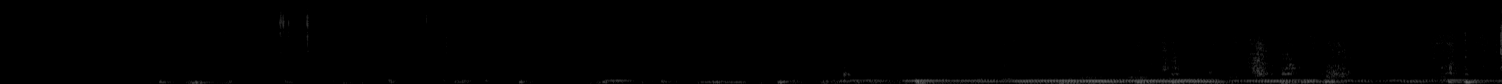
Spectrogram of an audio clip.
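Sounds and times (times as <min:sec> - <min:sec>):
small clicks and taps of tools: 0:01.9 - 0:05.4.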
